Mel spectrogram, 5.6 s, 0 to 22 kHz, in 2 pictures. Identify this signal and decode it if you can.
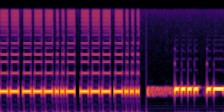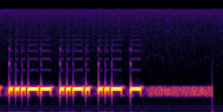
Morse code, heard as a keyed tone, about 30 wpm, 840 Hz. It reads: HA3FUT
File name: CW / HA3OU RHOBCW REC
